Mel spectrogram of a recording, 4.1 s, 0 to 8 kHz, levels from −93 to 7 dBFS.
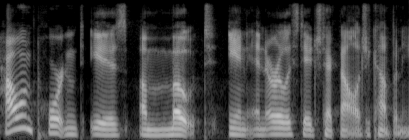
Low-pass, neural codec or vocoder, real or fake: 7.2 kHz; codec, 16 kHz, 2 kbps, FunCodec, trained on LibriTTS, 25 frames a second; fake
